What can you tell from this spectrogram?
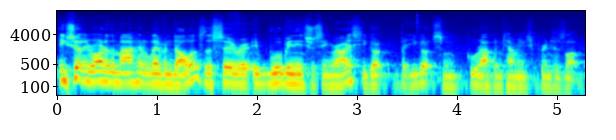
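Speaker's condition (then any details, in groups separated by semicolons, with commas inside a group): No condition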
